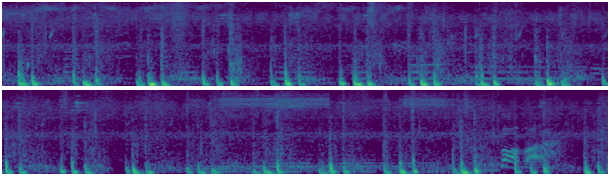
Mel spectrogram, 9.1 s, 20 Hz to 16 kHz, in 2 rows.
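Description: Horse hooves clip-clop in a steady rhythm through Red Dead Redemption 2, near and clear, with a brief whinny near the end and short bits of talk over the trotting.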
